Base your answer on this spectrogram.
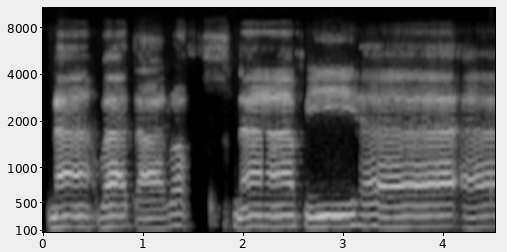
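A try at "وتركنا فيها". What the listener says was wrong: Ulangi mi fiha hannya panjang ya? Empat ya.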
